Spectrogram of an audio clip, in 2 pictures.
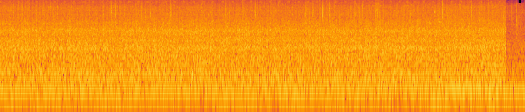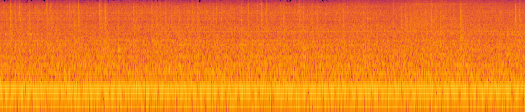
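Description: Dirt and sand pour and patter onto a metal trailer floor.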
